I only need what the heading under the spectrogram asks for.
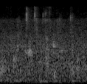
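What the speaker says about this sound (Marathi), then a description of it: "आता मस्त पाऊस पडतोय" Steady monsoon rain falls in the Konkan countryside, a dense even hiss with scattered drop patter, close and continuous with no voices.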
